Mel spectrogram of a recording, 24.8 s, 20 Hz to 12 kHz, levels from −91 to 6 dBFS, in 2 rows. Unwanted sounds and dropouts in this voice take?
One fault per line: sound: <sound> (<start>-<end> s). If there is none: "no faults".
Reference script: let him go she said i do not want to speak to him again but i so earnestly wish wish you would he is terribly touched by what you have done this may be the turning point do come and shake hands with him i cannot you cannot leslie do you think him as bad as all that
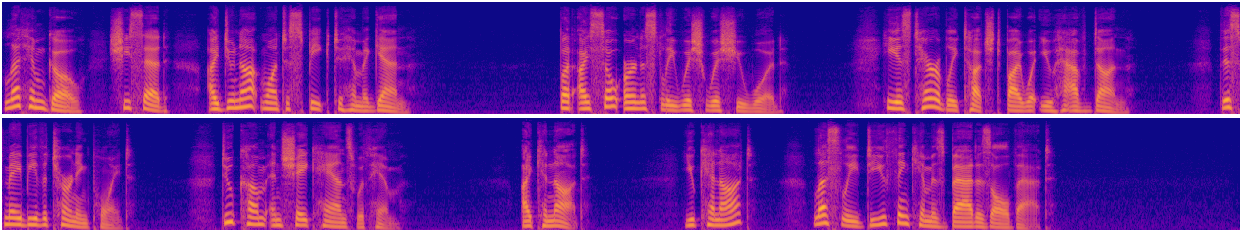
no faults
